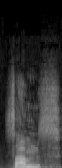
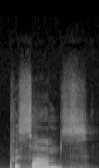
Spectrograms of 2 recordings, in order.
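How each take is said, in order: First: The word begins with an S sound, P silent. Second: The word begins with an audible P sound. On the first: The speaker calls it right. "앞에 P가 있지만은 묵음이죠. 그래서 쌈스라 합니다" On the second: The speaker calls it wrong. "프삼스라 합니까?"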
